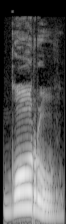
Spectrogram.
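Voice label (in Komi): "горув", Komi, female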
